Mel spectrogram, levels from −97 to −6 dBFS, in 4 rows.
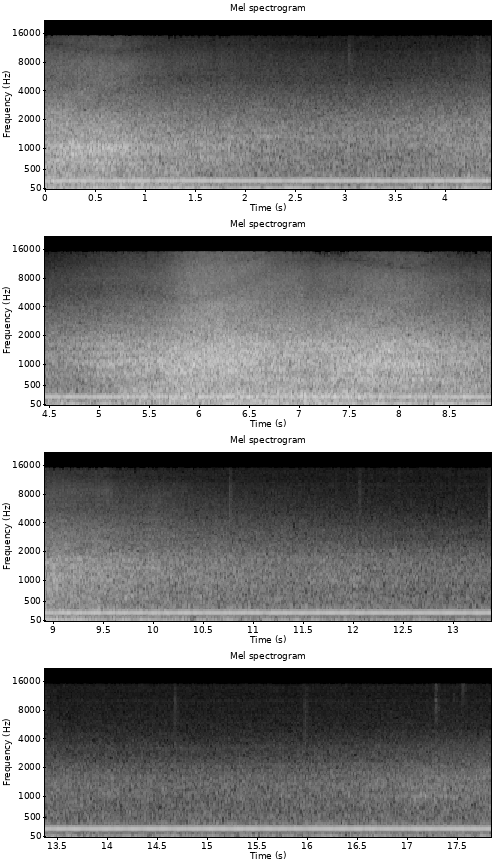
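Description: Nothing stood out as a technical problem on listening to this recording of sounds.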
